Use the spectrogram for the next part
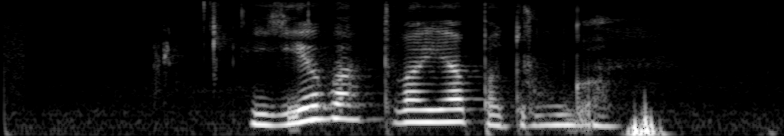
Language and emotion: Russian, neutral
